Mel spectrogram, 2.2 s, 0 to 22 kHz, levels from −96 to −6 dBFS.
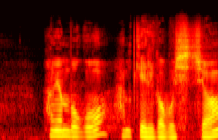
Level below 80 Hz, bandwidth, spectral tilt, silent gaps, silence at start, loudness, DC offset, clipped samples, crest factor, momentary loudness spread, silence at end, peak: -76 dBFS; 13.5 kHz; -4.5 dB/octave; none; 0.45 s; -32 LUFS; under 0.1%; under 0.1%; 18 dB; 9 LU; 0 s; -14 dBFS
